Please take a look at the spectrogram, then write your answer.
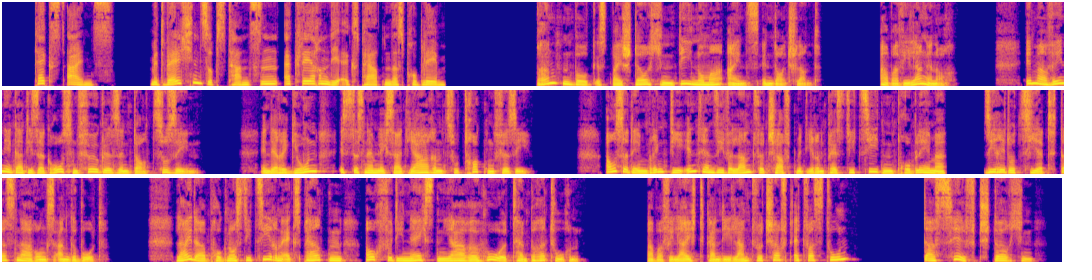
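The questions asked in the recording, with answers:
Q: Mit welchen Substanzen erklären die Experten das Problem?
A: Mit Pestiziden aus der intensiven Landwirtschaft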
